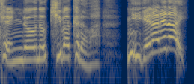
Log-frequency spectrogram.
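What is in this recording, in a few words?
chant, Japanese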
